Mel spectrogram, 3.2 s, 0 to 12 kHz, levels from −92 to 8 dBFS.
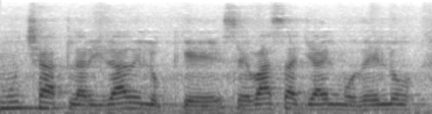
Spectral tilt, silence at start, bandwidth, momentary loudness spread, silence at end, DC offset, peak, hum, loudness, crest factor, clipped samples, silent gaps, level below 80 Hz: -6.5 dB/octave; 0 s; 10 kHz; 5 LU; 0 s; under 0.1%; -4 dBFS; none; -19 LUFS; 16 dB; under 0.1%; none; -36 dBFS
